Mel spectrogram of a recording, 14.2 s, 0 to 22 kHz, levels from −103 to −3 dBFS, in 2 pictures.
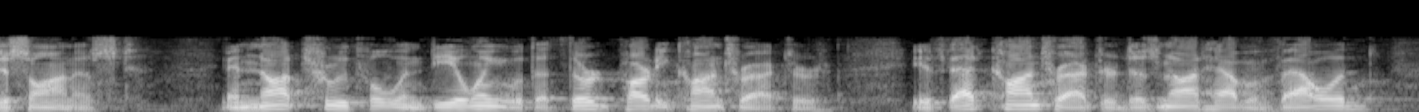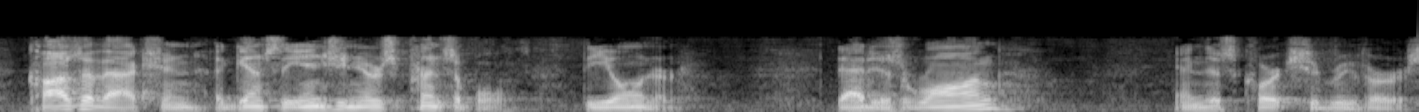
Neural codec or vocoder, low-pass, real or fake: codec, 16 kHz, 8 kbps, FreqCodec, larger model; 5.4 kHz; fake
